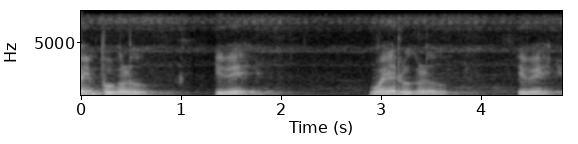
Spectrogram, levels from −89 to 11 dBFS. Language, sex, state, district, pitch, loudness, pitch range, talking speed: Kannada, male, Karnataka, Bidar, 125 Hz, -18 LUFS, 115-125 Hz, 60 wpm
